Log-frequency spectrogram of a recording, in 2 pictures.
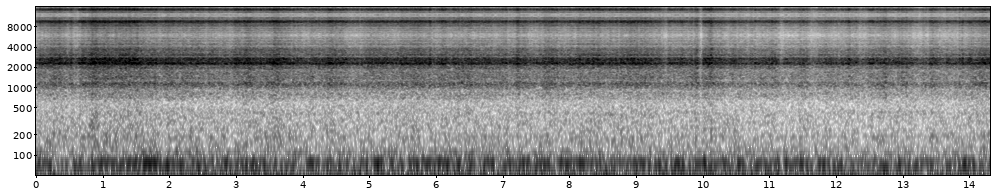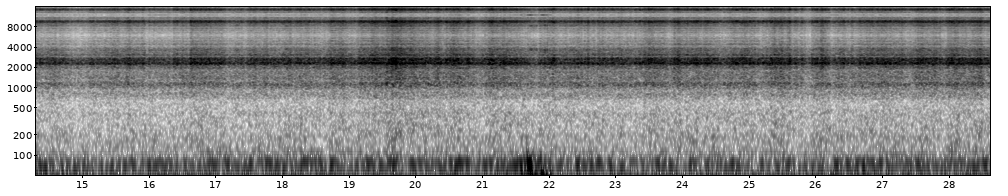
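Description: Steady wind rush and low road rumble of a moving car, picked up by a camera mounted on the car's exterior, with one short thump about three quarters of the way through.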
